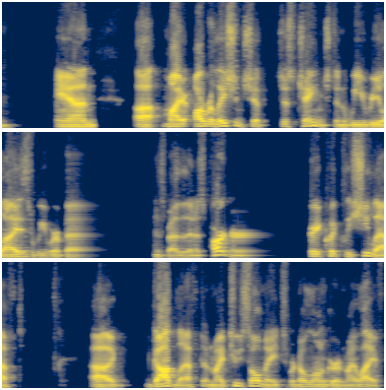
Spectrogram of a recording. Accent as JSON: {"language": "English", "region": "Southern California", "country": "United States", "tie": "born or raised there", "also_born_or_lived": "United Kingdom / France", "moved": "as an adult", "said": "I grew up in Southern California, and then I went to Azusa Pacific University, which is only half an hour from where I grew up."}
